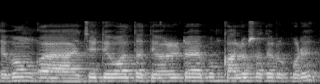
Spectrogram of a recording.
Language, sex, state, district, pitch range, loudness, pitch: Bengali, male, West Bengal, Paschim Medinipur, 155-165 Hz, -13 LUFS, 160 Hz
